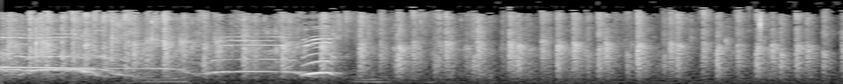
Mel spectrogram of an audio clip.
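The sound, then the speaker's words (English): An audience breaks into sustained clapping, dense and loud at first with a few high whooping cheers on top, then settling into a steady patter of applause that gradually thins. “Y'all, I've asked you every time to clap again for everyone.”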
